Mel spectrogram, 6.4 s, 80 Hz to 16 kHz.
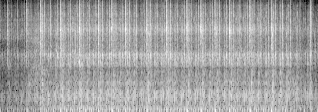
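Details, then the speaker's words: Yardman 139cc overhead-valve mower with carburettor jets drilled out to 3mm, running diesel-like on non-volatile fuel: lumpy, uneven put-put of three or four firings a second, slowest idle yet; oversized jet, owners fear it was damaged. "No. She's so so slow. I don't know how she's saying right now. What the freak? This is the slowest it's ran. >> That's the slowest idle."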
